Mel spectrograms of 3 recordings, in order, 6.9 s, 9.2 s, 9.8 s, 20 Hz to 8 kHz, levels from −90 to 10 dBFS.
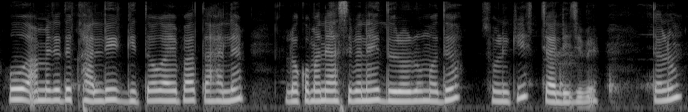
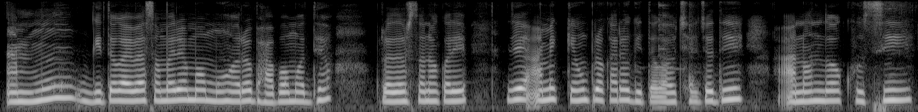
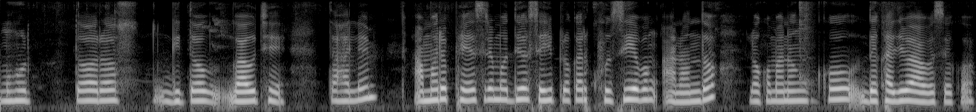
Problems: background sounds at intervals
